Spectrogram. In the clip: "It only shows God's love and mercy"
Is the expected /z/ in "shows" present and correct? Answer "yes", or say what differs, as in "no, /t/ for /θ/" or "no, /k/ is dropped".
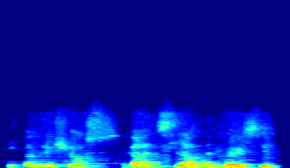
no, /s/ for /z/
